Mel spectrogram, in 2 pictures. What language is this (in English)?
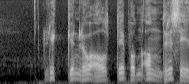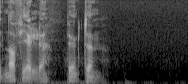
Norwegian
